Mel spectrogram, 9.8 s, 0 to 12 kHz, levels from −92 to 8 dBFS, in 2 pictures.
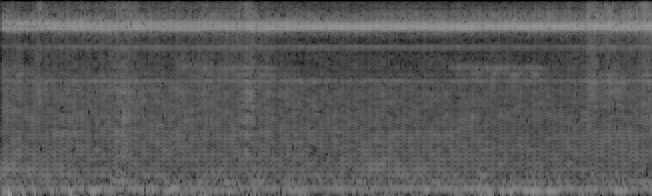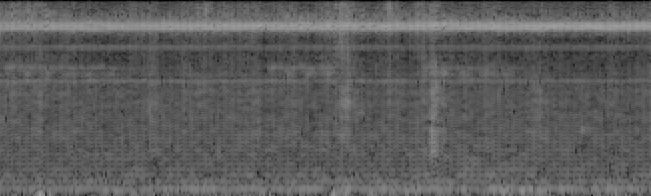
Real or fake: fake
